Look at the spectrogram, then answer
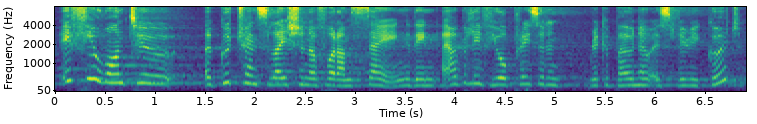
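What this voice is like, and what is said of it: Speaks with a noticeable accent. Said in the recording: “my accent, or people here say my accent”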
